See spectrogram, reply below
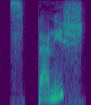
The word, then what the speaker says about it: Spanisch: And it is called Spanische Windtort. – I'm sure you pronounced that a little wrong. – Yeah. So the English translation is actually Spanish Windtort. But S-P-A-N-I-S-C-H-E. – Yeah, Spanisch. – Spanisch. Windtort.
